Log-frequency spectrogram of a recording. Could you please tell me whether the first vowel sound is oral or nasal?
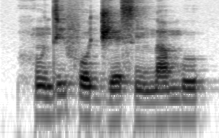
nasal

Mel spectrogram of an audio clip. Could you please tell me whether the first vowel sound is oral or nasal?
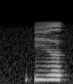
oral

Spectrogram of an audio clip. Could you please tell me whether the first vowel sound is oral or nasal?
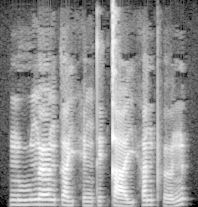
oral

